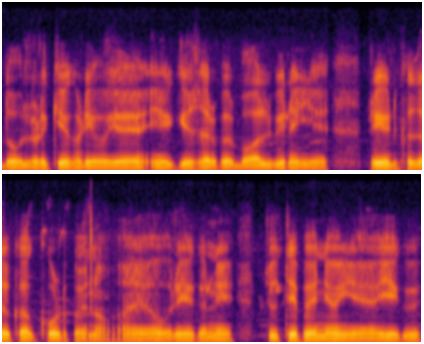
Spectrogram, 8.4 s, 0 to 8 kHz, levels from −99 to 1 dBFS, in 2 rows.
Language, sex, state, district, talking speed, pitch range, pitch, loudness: Hindi, male, Rajasthan, Bikaner, 205 wpm, 90-95 Hz, 90 Hz, -18 LUFS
